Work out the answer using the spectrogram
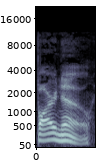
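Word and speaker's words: whānau: He says, Far No is the phonetic way to say the Te Rio Maori word for family. Wa No, pronounced Far No.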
